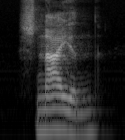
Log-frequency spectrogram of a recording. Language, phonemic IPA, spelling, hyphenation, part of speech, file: Dutch, /ˈsnaːi̯.ə(n)/, snaaien, snaai‧en, verb, Nl-snaaien.ogg
- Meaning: 1. to snack 2. to snag, to knick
